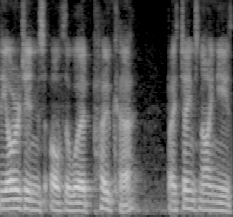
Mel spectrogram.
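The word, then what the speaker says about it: poque: crash flux has emailed us in to say poker took its name from the word Pock pronounced poke so I've been pronouncing it wrong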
